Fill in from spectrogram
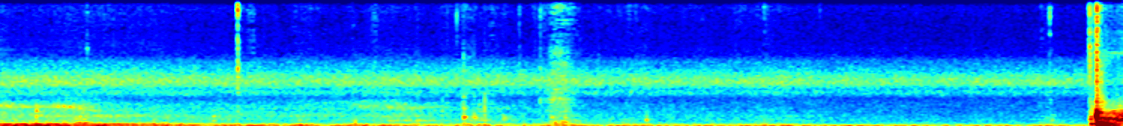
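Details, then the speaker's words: Ford tractor with a bad starter solenoid, bypassed with a jumper cable to the starter: after a quiet stretch the starter cranks briefly and the engine catches, settling into a steady rumble; normal cranking and start. "So by bypassing the solenoid, no problem,"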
